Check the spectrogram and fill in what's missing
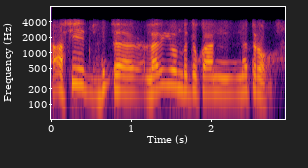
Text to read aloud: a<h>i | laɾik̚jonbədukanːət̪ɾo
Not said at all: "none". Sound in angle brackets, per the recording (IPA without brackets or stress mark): s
